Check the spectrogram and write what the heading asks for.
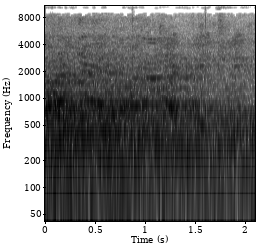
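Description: Chatter of many voices in a large tournament hall, with no single clear speaker.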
